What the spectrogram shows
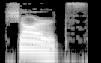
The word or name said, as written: shards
